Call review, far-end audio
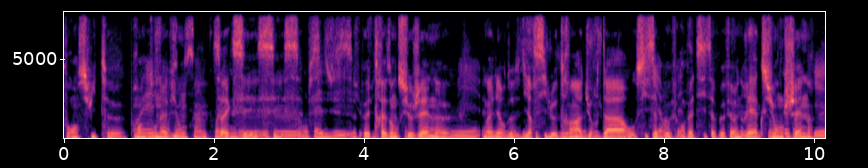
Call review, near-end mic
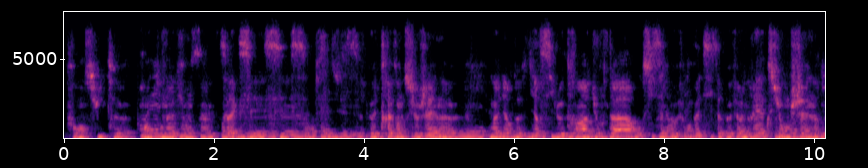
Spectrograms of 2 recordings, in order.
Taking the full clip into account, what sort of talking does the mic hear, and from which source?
echo only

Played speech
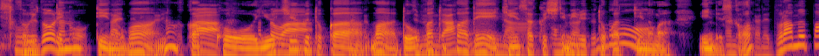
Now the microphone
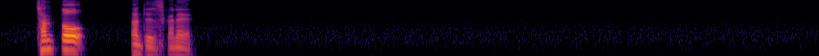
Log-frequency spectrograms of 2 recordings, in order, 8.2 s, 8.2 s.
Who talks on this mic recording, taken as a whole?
user only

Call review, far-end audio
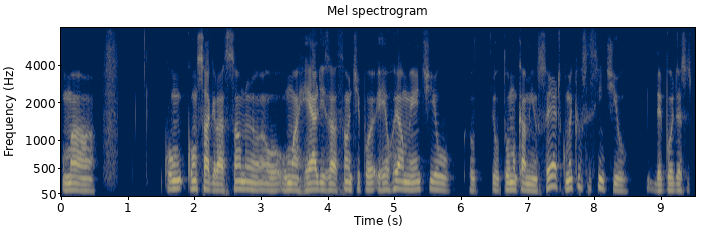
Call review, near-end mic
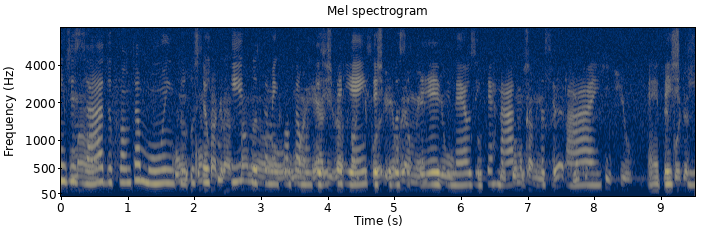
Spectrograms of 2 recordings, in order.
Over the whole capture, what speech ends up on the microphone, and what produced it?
both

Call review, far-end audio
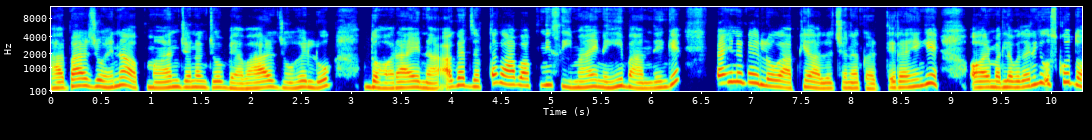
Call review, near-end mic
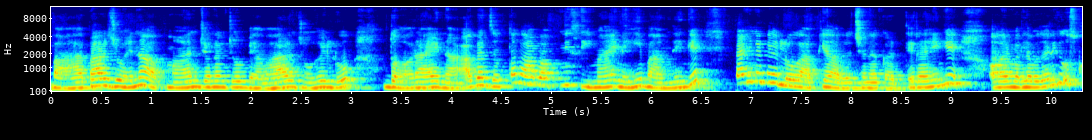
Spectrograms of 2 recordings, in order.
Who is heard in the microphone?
echo only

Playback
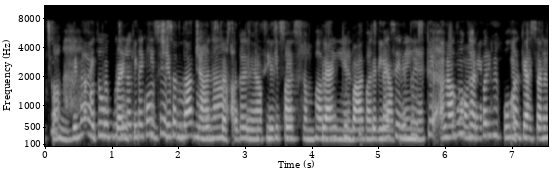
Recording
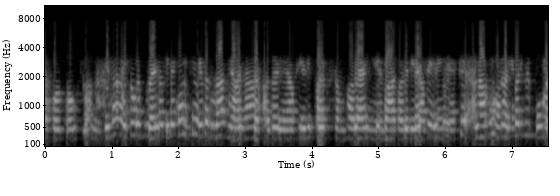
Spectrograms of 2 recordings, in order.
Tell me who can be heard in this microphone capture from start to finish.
echo only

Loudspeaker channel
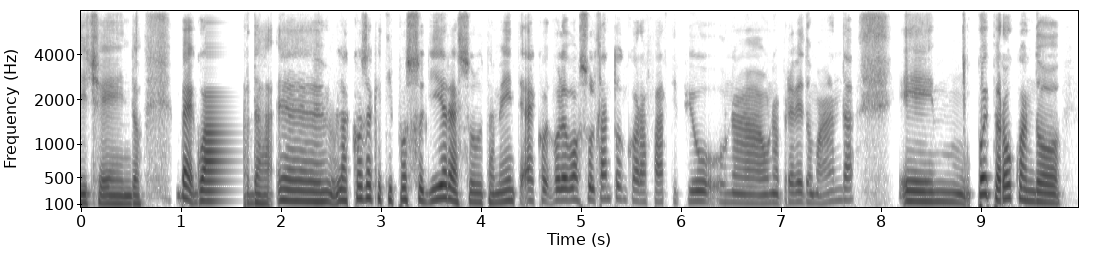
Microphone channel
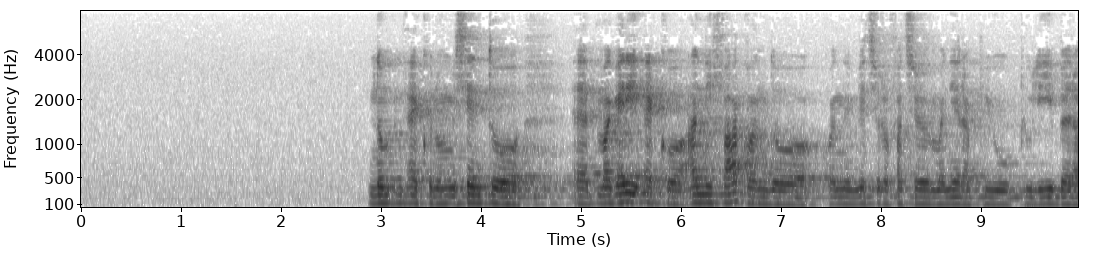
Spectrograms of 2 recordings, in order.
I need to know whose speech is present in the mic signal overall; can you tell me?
user only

